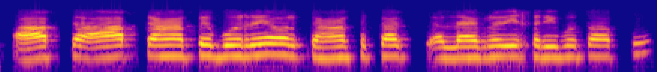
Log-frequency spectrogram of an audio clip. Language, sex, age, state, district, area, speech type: Urdu, male, 18-30, Telangana, Hyderabad, urban, conversation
